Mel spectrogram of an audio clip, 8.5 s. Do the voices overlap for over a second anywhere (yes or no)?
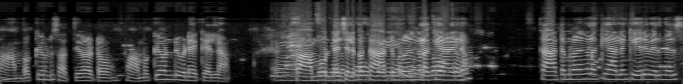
yes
